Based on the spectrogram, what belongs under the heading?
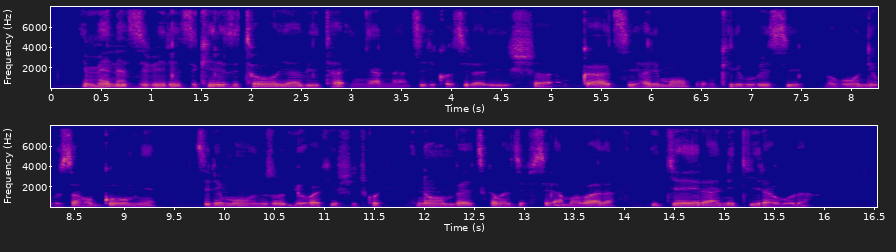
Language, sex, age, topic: Rundi, male, 18-24, agriculture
